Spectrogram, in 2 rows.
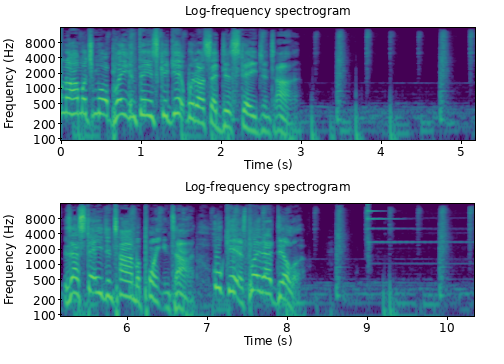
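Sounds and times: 
speech: 0.0 - 3.2, 5.2 - 8.3
bell struck with a bright high ring: 9.0 - 10.3.

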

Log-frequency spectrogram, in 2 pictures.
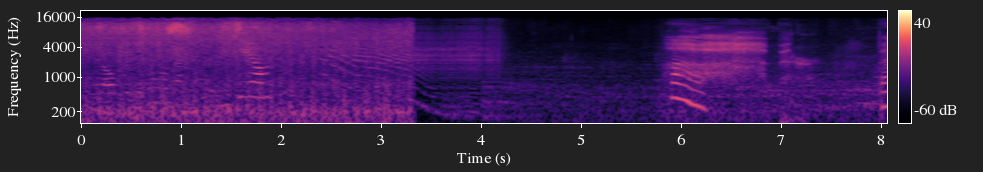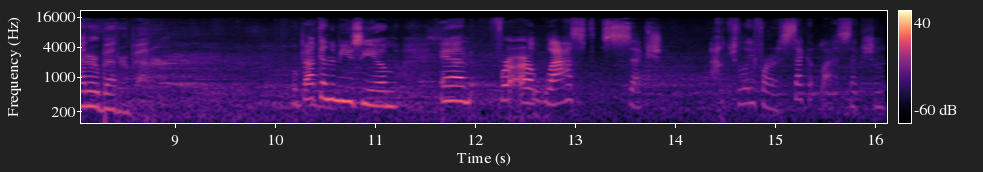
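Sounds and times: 
steam train engine rumbling and hissing in an engine room: 0.0 - 3.4
speech: 0.3 - 0.8, 1.6 - 2.5, 8.1 - 8.8, 10.3 - 14.0, 14.6 - 16.1.

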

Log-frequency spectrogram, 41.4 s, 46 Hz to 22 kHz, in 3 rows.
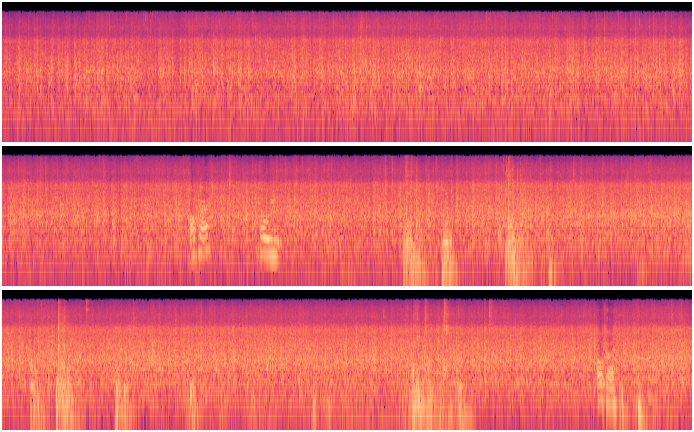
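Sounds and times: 
heavy rain falling outside: 0.0 - 41.3
water drips and thuds striking surfaces: 17.6 - 38.4, 39.6 - 41.3
speech: 17.7 - 18.2, 19.0 - 19.5, 39.7 - 40.0.

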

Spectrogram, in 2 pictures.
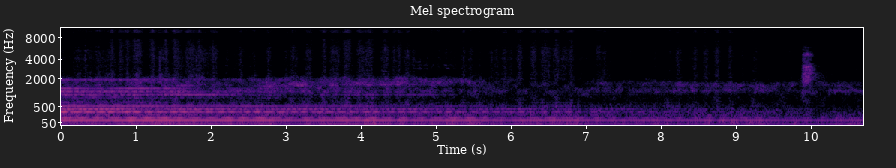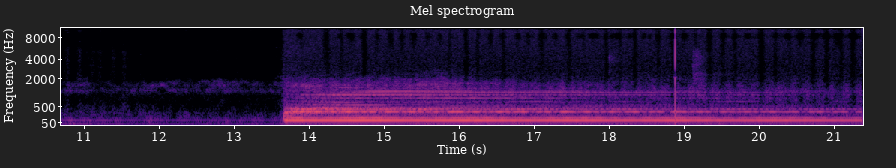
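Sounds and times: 
gong ringing with deep low tone: 13.7 - 21.3.

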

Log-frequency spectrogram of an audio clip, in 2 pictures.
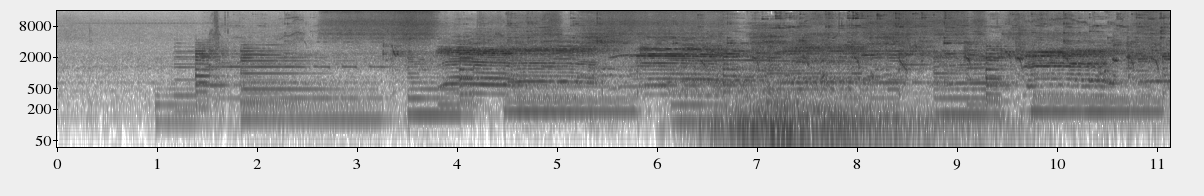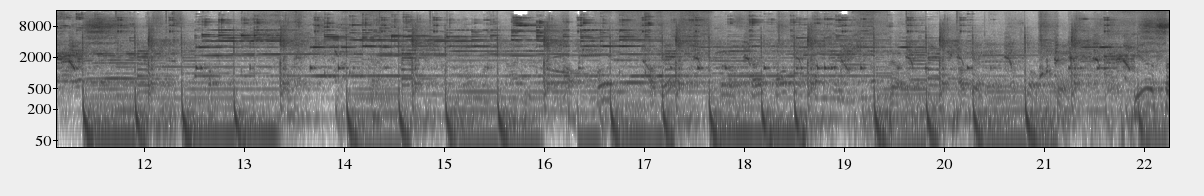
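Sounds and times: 
rushing breezy outdoor noise on an alpine pasture: 0.0 - 22.2
sheep bleating on an alpine pasture in Switzerland: 3.4 - 11.4, 15.2 - 22.2.

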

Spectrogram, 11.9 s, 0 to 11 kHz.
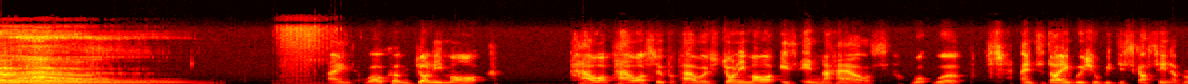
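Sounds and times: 
lion roar: 0.0 - 2.2
speech: 0.1 - 0.5, 3.4 - 5.0, 5.8 - 11.8.

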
